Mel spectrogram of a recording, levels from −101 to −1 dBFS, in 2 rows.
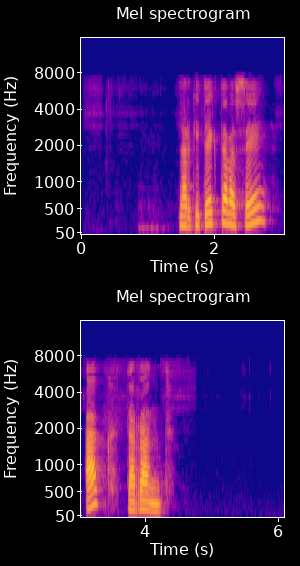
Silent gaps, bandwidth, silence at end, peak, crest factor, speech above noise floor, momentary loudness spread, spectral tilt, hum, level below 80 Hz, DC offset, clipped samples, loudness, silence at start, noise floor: none; 7.8 kHz; 1.85 s; -4 dBFS; 22 dB; 65 dB; 10 LU; -6 dB/octave; none; -66 dBFS; under 0.1%; under 0.1%; -22 LUFS; 1.5 s; -87 dBFS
